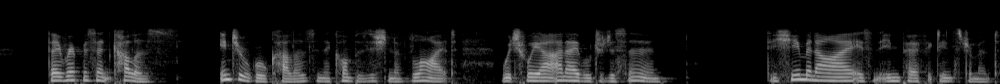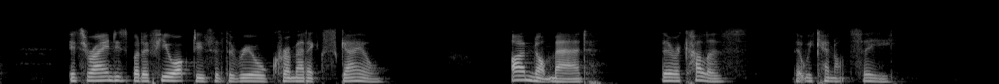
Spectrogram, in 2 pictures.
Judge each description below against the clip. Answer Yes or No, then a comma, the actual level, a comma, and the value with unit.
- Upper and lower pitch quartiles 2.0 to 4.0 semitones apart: Yes, average, 3.5 semitones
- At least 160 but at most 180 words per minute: No, average, 140 wpm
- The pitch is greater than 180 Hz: No, medium, 155 Hz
